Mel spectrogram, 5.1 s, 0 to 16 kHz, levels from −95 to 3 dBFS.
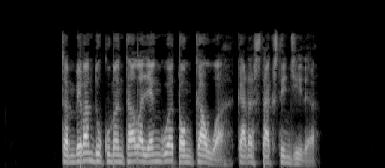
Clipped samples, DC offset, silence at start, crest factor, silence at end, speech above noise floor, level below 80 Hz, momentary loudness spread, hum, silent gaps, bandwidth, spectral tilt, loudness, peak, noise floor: under 0.1%; under 0.1%; 0.85 s; 18 dB; 0.95 s; over 64 dB; -62 dBFS; 11 LU; none; none; 7.8 kHz; -5.5 dB/octave; -27 LUFS; -10 dBFS; under -90 dBFS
